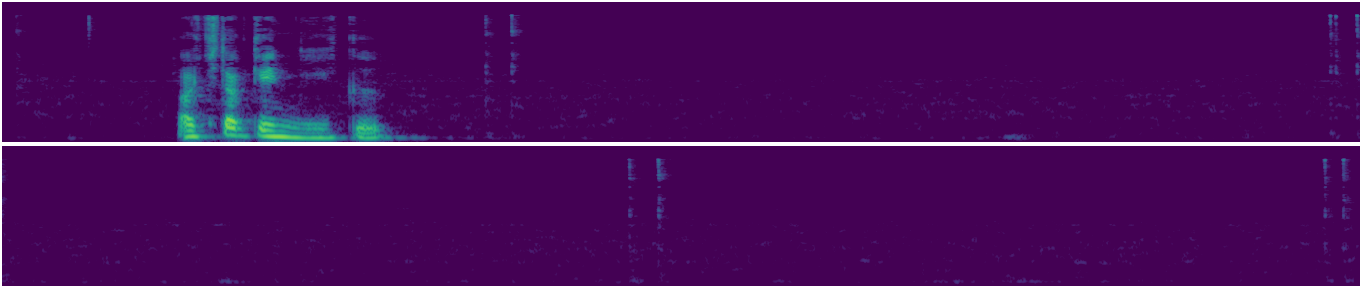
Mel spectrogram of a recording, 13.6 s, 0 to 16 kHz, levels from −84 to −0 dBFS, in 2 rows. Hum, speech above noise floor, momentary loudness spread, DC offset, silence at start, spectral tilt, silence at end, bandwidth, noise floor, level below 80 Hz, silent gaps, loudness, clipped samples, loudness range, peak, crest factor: none; 53 dB; 13 LU; under 0.1%; 0.9 s; -6.5 dB/octave; 11.65 s; 11.5 kHz; -76 dBFS; -74 dBFS; none; -24 LUFS; under 0.1%; 13 LU; -8 dBFS; 26 dB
